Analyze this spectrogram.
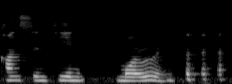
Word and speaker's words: Constantin Morun: lane what was it like growing up as Constantine morun and you pronounce my name so well there thank you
